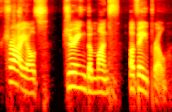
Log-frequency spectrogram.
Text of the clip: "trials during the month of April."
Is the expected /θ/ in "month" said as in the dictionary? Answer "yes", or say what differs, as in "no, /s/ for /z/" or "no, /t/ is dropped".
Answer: yes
